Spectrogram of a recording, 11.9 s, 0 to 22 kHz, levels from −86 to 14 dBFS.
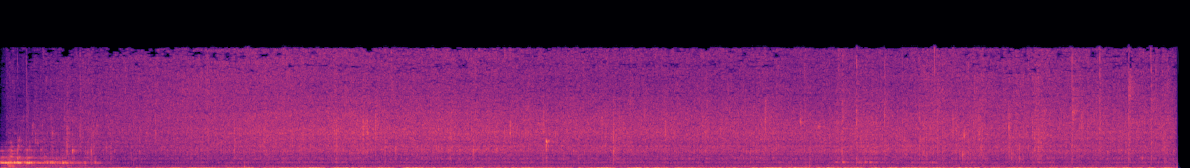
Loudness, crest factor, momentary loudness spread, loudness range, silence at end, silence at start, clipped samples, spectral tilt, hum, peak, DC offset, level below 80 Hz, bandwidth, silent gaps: -19 LUFS; 14 dB; 3 LU; 1 LU; 0.1 s; 0 s; under 0.1%; -0.5 dB/octave; none; 0 dBFS; under 0.1%; -20 dBFS; 16.5 kHz; none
